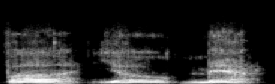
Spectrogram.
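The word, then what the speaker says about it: וַיֹּאמֶר: So va, yo, aleph is a silent letter. There's no vowel underneath it. So va, yo, mer. It's the last syllable there.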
